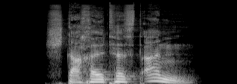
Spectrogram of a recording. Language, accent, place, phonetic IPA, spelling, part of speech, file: German, Germany, Berlin, [ˌʃtaxl̩təst ˈan], stacheltest an, verb, De-stacheltest an.ogg
- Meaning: inflection of anstacheln: 1. second-person singular preterite 2. second-person singular subjunctive II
